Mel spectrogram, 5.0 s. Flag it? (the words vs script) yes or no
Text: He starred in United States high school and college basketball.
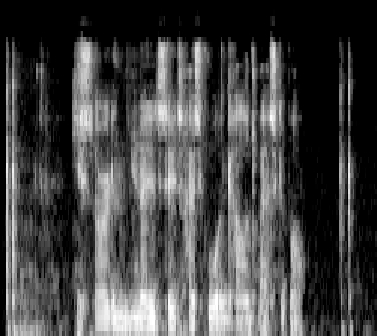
no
